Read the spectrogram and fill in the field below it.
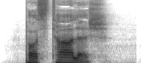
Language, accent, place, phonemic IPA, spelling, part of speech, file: German, Germany, Berlin, /pɔsˈtaːlɪʃ/, postalisch, adjective, De-postalisch.ogg
- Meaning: postal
